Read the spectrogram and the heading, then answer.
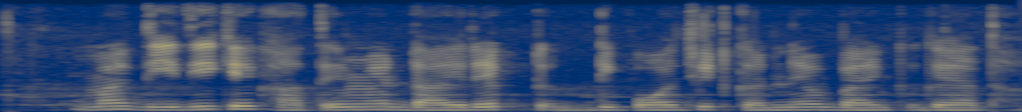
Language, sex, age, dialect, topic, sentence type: Hindi, female, 31-35, Awadhi Bundeli, banking, statement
